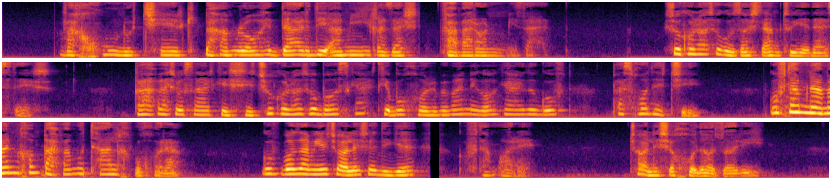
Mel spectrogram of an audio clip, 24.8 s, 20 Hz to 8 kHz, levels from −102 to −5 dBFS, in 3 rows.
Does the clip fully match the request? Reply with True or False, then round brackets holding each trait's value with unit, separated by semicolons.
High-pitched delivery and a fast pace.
False (205 Hz; 125 wpm)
